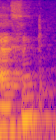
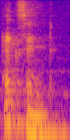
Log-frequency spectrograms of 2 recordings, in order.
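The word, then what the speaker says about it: accent: नॉट एसेंट, एक्सेंट, Indian एक्सेंट भी है.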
